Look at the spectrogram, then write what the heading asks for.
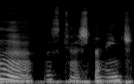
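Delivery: puzzled quiet murmur.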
